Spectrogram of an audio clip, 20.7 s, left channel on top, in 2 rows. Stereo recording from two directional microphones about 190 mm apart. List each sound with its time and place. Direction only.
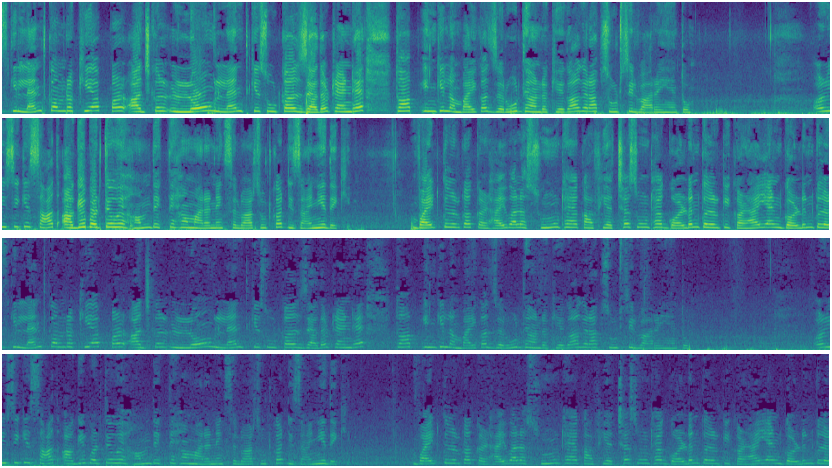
0.1 s a woman's voice: 50° left (ahead or behind)
10.1 s a woman's voice: 45° left (ahead or behind)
